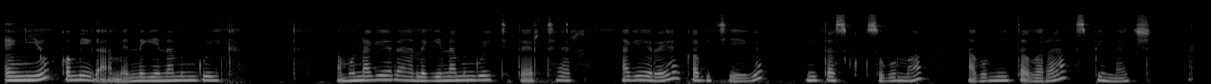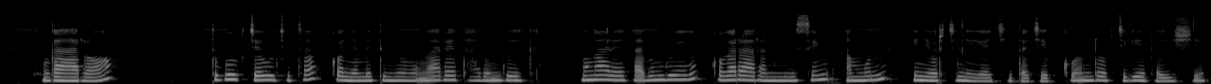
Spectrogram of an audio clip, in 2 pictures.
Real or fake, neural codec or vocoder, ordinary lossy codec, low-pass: real; none; none; none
